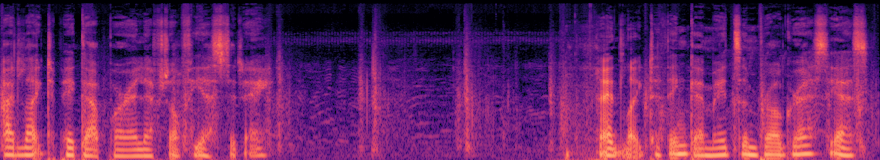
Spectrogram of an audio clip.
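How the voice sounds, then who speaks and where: A woman playing an earnest young princess and war leader in an audio roleplay, speaking formally in solemn, measured phrases. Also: fairly low pitch, fairly even intonation, gravelly, a little mellow, slight background noise. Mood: composed, commanding. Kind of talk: scripted audio roleplay acting.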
